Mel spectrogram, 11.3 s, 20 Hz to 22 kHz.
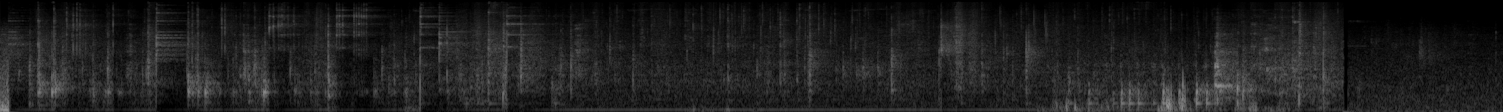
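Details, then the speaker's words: Honda Fourtrax TRX300 jacked up, in neutral, rear axle turned by hand: loose metallic clinking and rattling inside the rear end; pinion gear bearings failed and need replacing. "backwards you can hear a little bit of stuff rattling around inside there though"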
